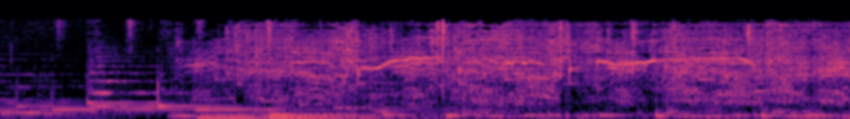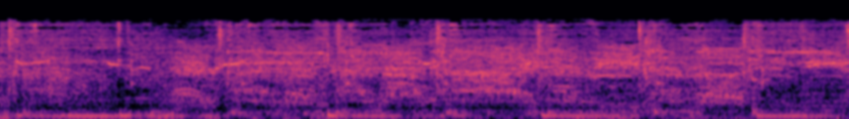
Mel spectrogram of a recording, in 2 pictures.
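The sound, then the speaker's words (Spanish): A large crowd of protesters in Chile shouts and chants continuously, many voices overlapping in a loud, dense roar, with a low repeating drum-like thump pulsing underneath throughout. “Cada cartel y cada grito exige una demanda diferente.”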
